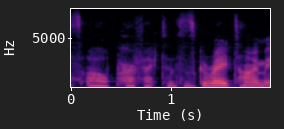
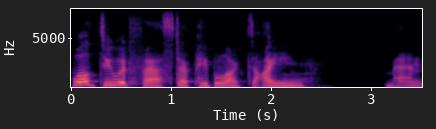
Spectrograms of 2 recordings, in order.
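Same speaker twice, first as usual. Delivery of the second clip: snarling, impatient, snarled delivery. The Starosta answers the elf man who promises he is working on it, snarling. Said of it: "the Starosta just snarls".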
